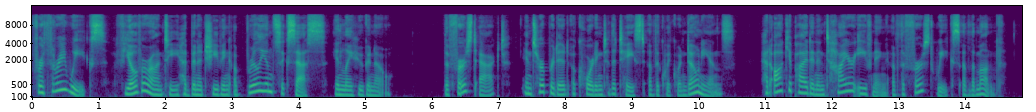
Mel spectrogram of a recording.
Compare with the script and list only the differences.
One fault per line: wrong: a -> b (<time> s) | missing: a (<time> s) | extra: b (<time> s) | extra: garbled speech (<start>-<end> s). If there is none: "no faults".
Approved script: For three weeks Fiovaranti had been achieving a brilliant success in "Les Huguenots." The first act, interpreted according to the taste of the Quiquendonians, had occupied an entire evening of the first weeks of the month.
no faults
